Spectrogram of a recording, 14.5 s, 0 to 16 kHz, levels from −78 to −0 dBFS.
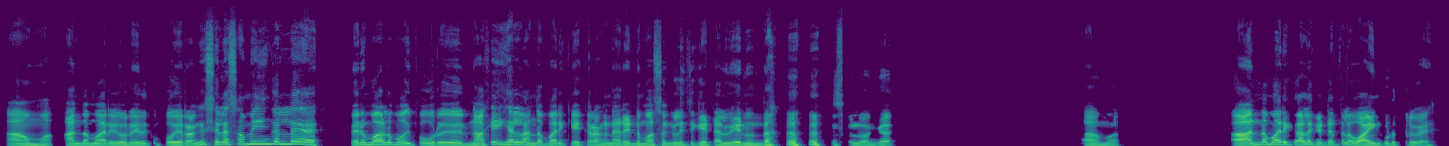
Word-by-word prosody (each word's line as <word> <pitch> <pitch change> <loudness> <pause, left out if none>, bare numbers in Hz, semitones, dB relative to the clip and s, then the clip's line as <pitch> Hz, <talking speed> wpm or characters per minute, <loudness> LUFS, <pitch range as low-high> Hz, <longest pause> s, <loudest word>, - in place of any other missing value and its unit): ஆமா. 130 -9 0 0.2
அந்தமாரி 175 0 0
ஒரு 140 0 -1
இதுக்கு 160 +1 -5
போயர்றாங்க. 155 +7 +2
சில 230 +2 +2
சமயங்கள்ல, 270 +1 0 0.6
பெரும்பாலும் 210 +1 +2
இப்ப 170 +1 -9
ஒரு 150 -1 0 0.3
நகைகள் 225 - +2
அந்தமாரி 170 0 -1
கேட்கிறாங்கன்னா, 150 +3 0
2 140 +1 0
மாசம் 150 0 -2
கழிச்சு 135 -1 -2
கேட்டாலும் 125 +1 0
வேணும்ன்னு 120 +2 +2
தான் 145 0 -4 0.7
சொல்லுவாங்க. 130 -3 -4 2.1
ஆமா. 110 -4 -5 1.3
அந்த 210 +8 +3
மாரி 235 -1 +4
காலகட்டத்தில 200 0 0
வாங்கிக் 165 0 +4
குடுத்துருவேன், 125 -5 -5
160 Hz, 110 wpm, -23 LUFS, 140-205 Hz, 2.1 s, மாரி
